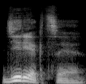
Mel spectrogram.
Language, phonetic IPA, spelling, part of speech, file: Russian, [dʲɪˈrʲekt͡sɨjə], дирекция, noun, Ru-дирекция.ogg
- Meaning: 1. directorate, board of directors 2. directorate, management 3. director's office, manager's office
